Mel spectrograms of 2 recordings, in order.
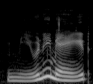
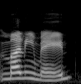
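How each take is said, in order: First: The first word sounds like 'Muni'. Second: The first word sounds like 'money'. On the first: The speaker calls it right. "it's Muni Made" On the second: The speaker calls it wrong. "it's not money made. Contrary to how some people pronounce it"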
